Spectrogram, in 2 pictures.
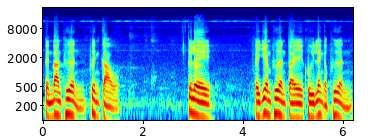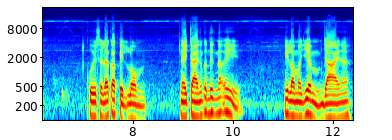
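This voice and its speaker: An older man, a Buddhist monk, giving a dharma talk in a calm, unhurried way, softly ending his phrases with a gentle particle. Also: medium pitch. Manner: calm, unhurried, adds a soft "na" at the end of phrases.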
